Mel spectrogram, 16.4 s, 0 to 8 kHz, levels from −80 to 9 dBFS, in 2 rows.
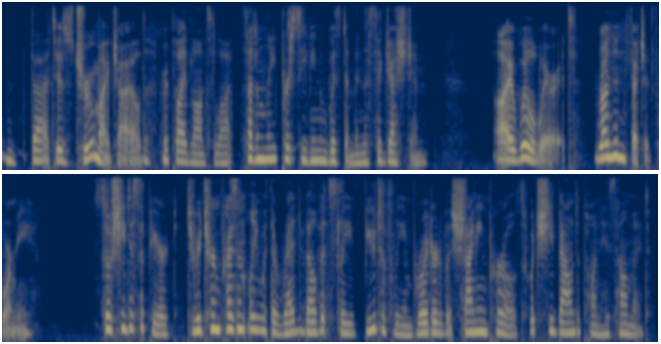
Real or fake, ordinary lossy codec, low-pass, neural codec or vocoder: real; AAC, 32 kbps; 7.2 kHz; none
